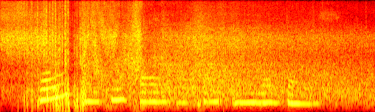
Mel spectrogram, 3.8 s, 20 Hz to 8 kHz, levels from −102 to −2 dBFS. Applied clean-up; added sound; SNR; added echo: none; Fire; -3 dB; reverberation time 0.4 s.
